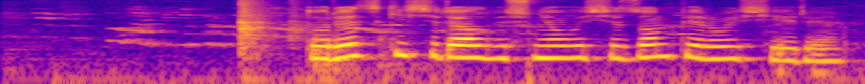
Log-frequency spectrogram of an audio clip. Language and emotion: Russian, neutral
